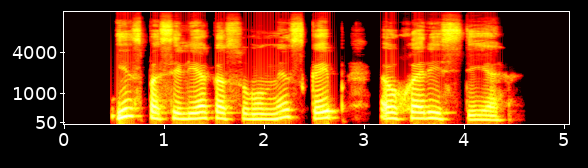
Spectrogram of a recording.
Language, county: Lithuanian, Vilnius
